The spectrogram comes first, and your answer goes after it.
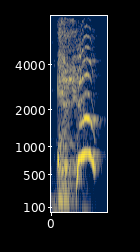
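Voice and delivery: sudden loud sneeze; sneezing. Real, not acted. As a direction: let a real sneeze burst out. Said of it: "Je crois que je vais éternuer". (éternuement soudain et bruyant)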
